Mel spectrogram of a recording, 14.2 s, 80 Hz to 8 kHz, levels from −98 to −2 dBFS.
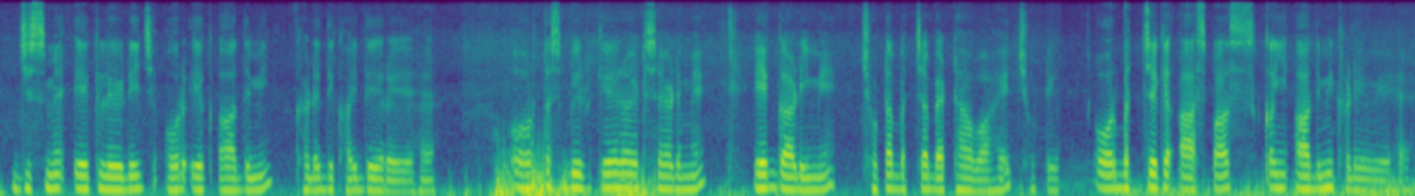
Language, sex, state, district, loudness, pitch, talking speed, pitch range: Hindi, male, Uttar Pradesh, Saharanpur, -18 LUFS, 145 Hz, 150 wpm, 135-160 Hz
